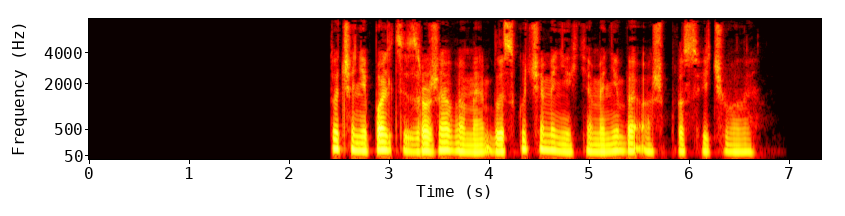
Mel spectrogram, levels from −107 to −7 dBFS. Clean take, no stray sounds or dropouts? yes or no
yes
